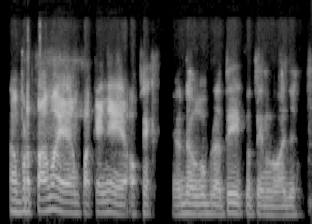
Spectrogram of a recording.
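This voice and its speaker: A man's voice: medium pitch, racing, no echo. A man tutoring math in a casual online lesson, slangy and dropping English math terms into his talk. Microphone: video call. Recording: dull lo-fi video call audio.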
